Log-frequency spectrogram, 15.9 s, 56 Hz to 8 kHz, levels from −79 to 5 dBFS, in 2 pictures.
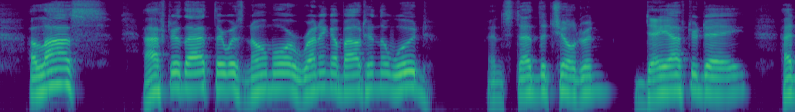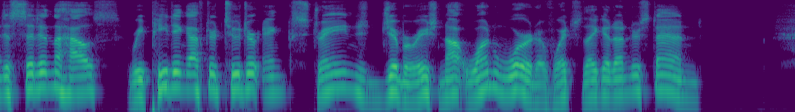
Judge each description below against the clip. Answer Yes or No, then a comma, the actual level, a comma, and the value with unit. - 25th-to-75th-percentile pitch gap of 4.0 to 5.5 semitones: No, average, 3.5 semitones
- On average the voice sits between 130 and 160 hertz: Yes, medium, 140 Hz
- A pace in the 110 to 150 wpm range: Yes, average, 145 wpm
